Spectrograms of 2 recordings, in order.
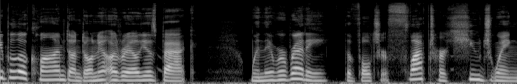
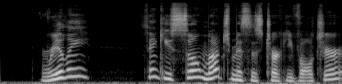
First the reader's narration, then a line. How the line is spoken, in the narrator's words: exclaimed Chipolo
